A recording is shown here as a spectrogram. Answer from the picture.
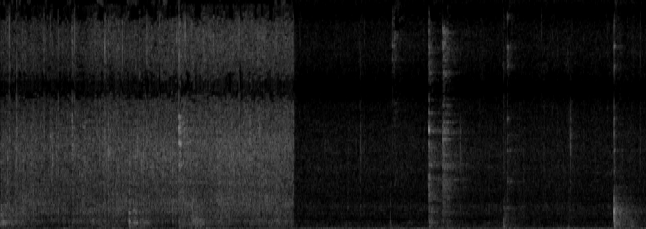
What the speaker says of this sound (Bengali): এবার আমি এখানে বেটে রেখেছি কাঁচা লঙ্কা আর গোটা জিরে এটা এর মধ্যে দিয়ে দিচ্ছি এটাকেও ভালোভাবে কষিয়ে নিতে হবে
